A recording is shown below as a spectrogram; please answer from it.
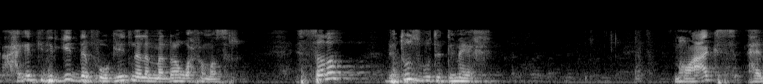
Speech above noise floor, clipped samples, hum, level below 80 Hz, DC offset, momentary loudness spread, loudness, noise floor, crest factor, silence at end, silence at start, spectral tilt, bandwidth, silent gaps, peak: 30 dB; under 0.1%; none; -44 dBFS; under 0.1%; 14 LU; -20 LUFS; -49 dBFS; 18 dB; 0 s; 0 s; -8.5 dB/octave; 5.2 kHz; none; -4 dBFS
